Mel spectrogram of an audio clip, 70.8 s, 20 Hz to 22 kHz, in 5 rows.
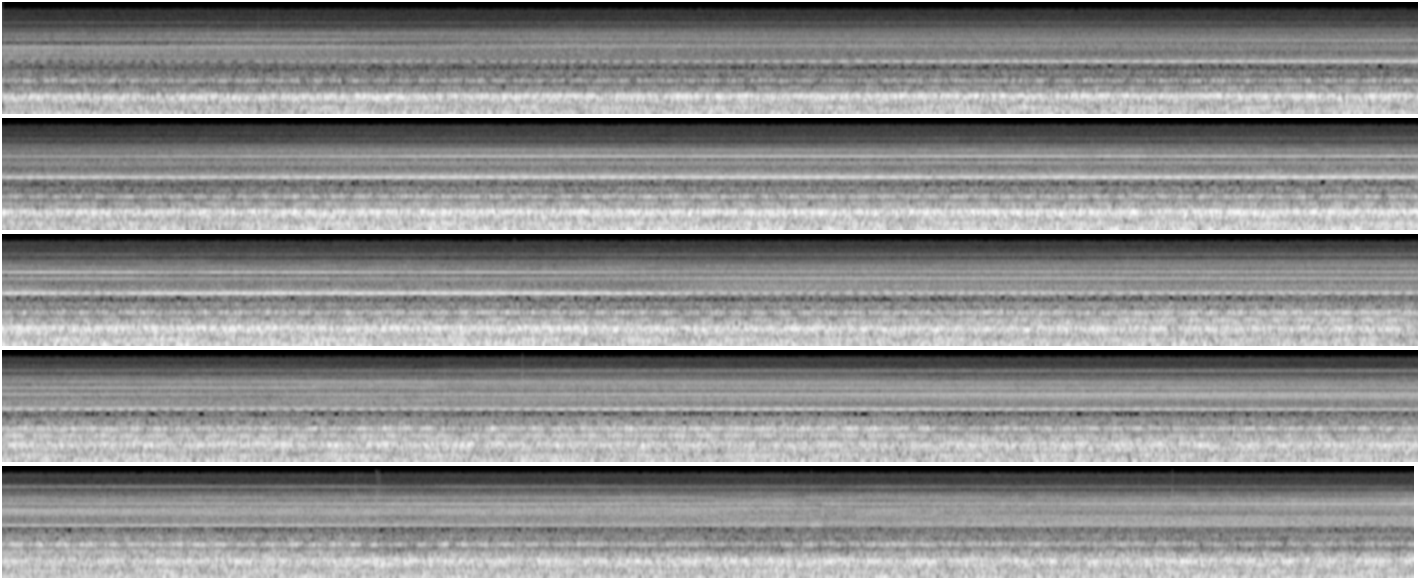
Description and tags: airplane-interior-rullaggio2-taxiing2
this bank contains some cabin recordings by a contact mic placed in different locations.
recorded by a DY piezo mic+ Zoom H2m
